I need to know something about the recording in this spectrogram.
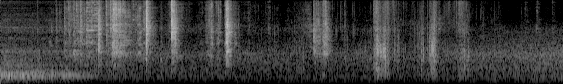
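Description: Metal tongs clink sharply against a crucible several times.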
